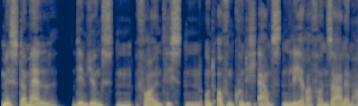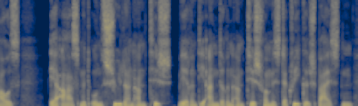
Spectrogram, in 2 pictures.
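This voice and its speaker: A man's voice: medium pitch, fairly even intonation, a little mellow, no room sound, natural voice. Man acting as reflective storyteller, dry studio sound. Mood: wry, measured. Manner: measured, articulate, wryly reflective. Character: reflective grown man narrating his boyhood memories. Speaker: narrator. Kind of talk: literary scripted narration in a radio drama.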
